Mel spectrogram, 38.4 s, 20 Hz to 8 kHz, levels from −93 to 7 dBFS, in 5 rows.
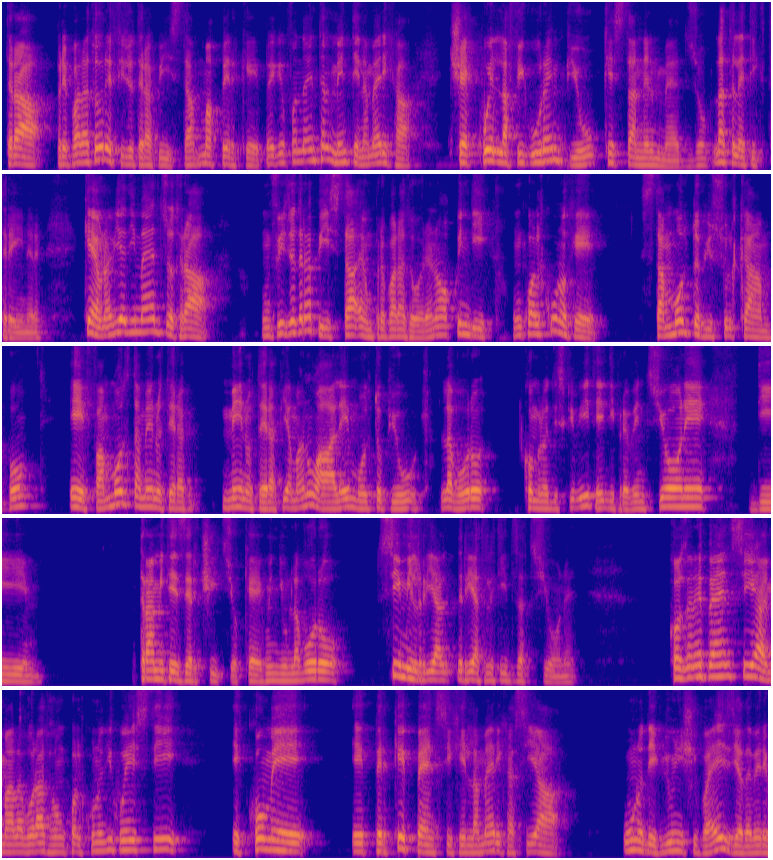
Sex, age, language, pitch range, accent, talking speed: male, 30-49, Italian, 125-160 Hz, native, 145 wpm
